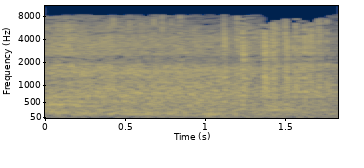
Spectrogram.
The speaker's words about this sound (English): Conducting an experiment. With Dungeons and Dragons dice? Yes. You know, from here on in, I've decided to make all trivial decisions with a throw of the dice.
